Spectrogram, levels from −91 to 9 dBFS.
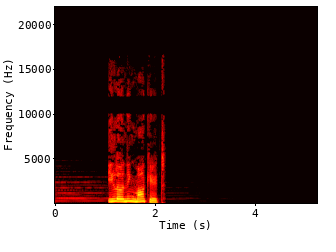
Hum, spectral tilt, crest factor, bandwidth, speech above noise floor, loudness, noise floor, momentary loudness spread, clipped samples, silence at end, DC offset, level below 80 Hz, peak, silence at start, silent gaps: none; -6.5 dB/octave; 20 dB; 13.5 kHz; over 68 dB; -23 LUFS; under -90 dBFS; 12 LU; under 0.1%; 3.1 s; under 0.1%; -70 dBFS; -8 dBFS; 1.05 s; none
